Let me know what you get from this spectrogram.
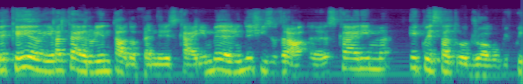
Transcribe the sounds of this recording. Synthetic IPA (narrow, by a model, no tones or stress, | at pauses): perk̟eiːoɛɾoinrealt̪aɛːɾoːɾjent̪aːt̪oapːɾɛnd̪eɾeskajɾimed̪ɛːɾoind̪et͡ʃiːzot̪ɾaskajɾim | ekːwest̪alt̪ɾod͡ʒɔːkopekːw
